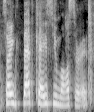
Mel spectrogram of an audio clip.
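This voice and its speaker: A Swiss woman with a Swiss accent chats as an interview guest over a video call. Her English is halting, with frequent hesitations and laughs. The sound is dry and close. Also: fairly high pitch, a little mellow, dry recording. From Switzerland. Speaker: rock singer, guest. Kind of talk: casual interview chat.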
